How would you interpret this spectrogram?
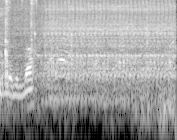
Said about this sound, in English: She hopes to establish herself here as a seamstress with a rented sewing machine.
